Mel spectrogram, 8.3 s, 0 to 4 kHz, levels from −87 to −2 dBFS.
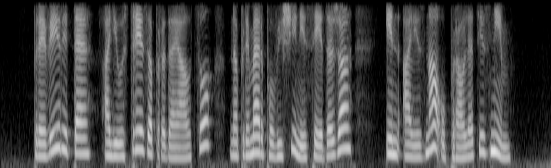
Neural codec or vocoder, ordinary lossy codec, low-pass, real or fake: codec, 16 kHz, 0.5 kbps, X-Codec, WavLM features, trained on Multilingual LibriSpeech; none; 3.6 kHz; fake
